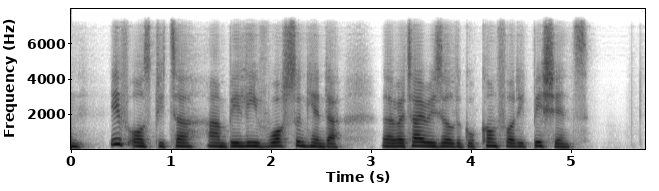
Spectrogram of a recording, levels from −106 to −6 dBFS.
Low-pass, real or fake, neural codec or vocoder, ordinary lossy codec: 7.2 kHz; fake; codec, 16 kHz, 0.2 kbps, FocalCodec; none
